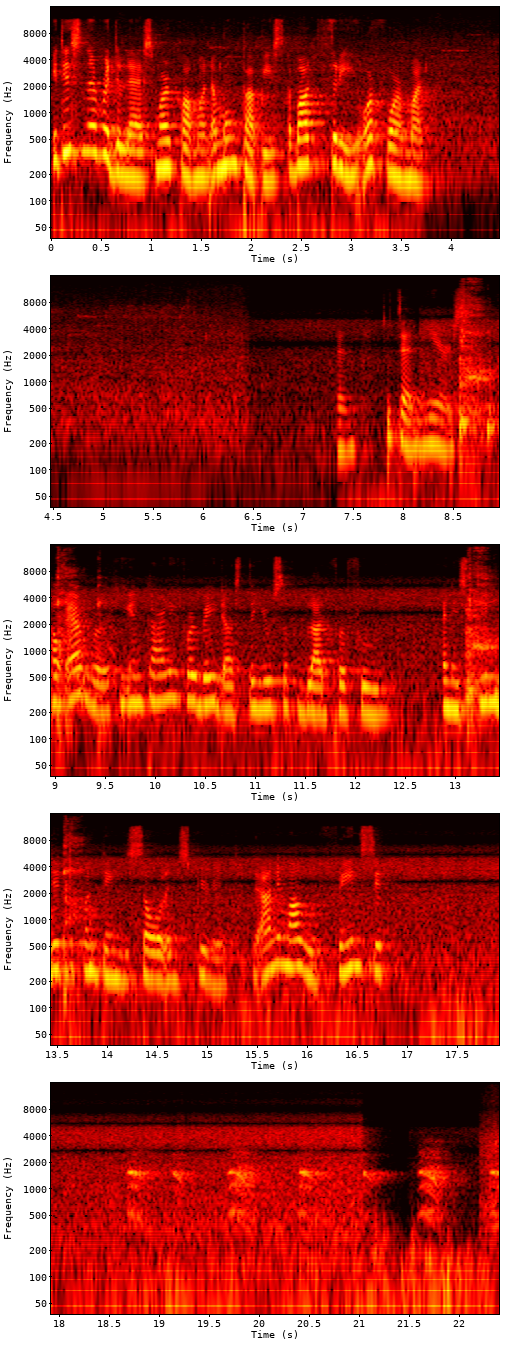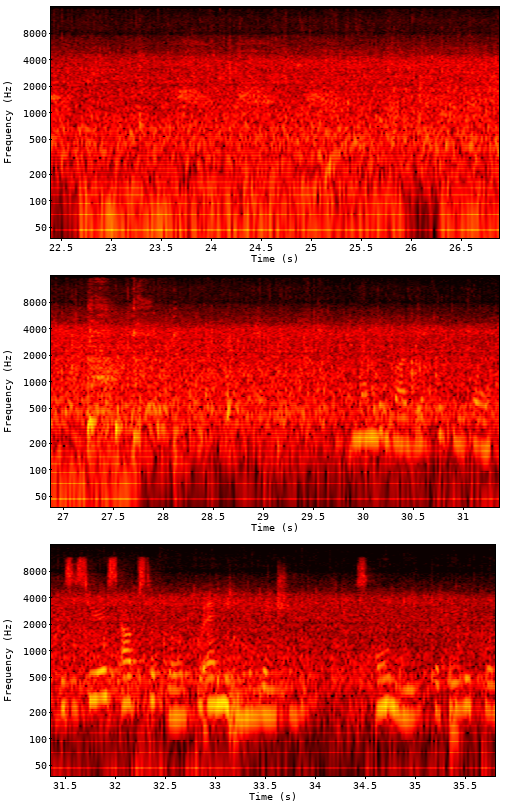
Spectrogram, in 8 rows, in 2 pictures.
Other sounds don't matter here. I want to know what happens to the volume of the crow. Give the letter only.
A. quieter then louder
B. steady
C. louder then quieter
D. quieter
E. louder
D.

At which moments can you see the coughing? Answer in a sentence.
You can hear the coughing from 8.6 to 9.8 s, from 13.1 to 13.9 s and from 27.2 to 28.4 s.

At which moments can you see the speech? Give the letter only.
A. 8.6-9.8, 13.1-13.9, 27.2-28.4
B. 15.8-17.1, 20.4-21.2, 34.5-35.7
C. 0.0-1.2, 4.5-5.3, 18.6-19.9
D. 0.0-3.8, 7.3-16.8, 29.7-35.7
D.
